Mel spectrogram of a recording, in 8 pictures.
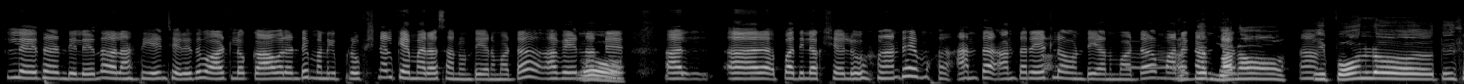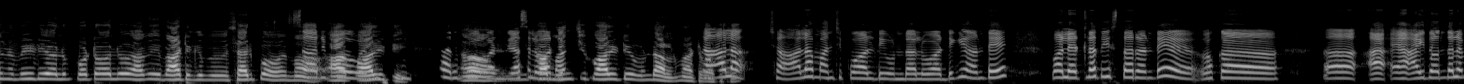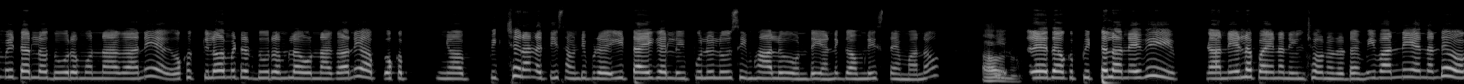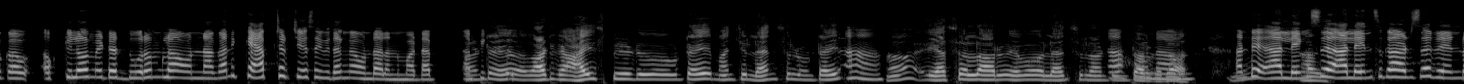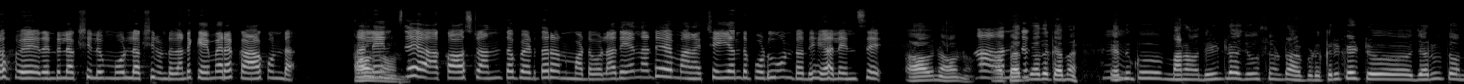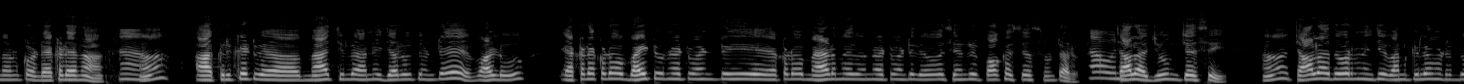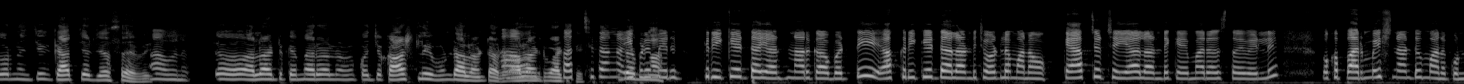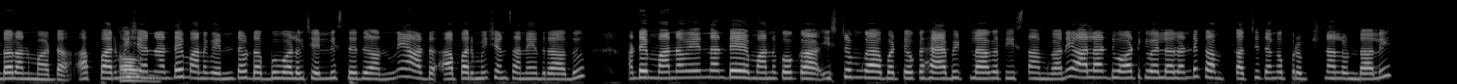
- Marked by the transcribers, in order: in English: "ప్రొఫెషనల్ కెమెరాస్"; in English: "రేట్‌లో"; in English: "క్వాలిటీ"; chuckle; in English: "క్వాలిటీ"; in English: "క్వాలిటీ"; other noise; in English: "పిక్చర్"; in English: "క్యాప్చర్"; in English: "పిక్స్"; in English: "హైస్పీడ్"; in English: "ఎస్ఎల్ఆర్"; in English: "లెన్స్"; in English: "లెన్స్ గార్డ్స్"; in English: "కెమెరా"; in English: "కాస్ట్"; other background noise; in English: "సీనరీ ఫోకస్"; in English: "వన్ కిలోమీటర్"; in English: "క్యాప్చర్"; sniff; in English: "సో"; in English: "కాస్ట్‌లీ"; in English: "క్యాప్చర్"; in English: "కెమెరాస్‌తో"; in English: "పర్మిషన్"; in English: "పర్మిషన్"; in English: "పర్మిషన్స్"; in English: "హ్యాబిట్"; in English: "ప్రొఫెషనల్"
- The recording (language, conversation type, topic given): Telugu, podcast, ఫోన్‌తో మంచి వీడియోలు ఎలా తీసుకోవచ్చు?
